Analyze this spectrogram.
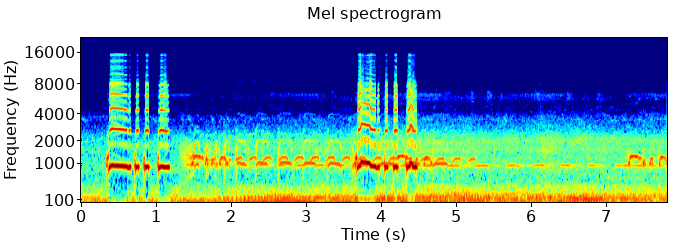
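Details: Lure song of a silver zebra dove, meant to stimulate other doves to sing: two loud, harsh clusters of stuttered coo notes about three seconds apart, with a steady run of gentle bubbling coos from other doves behind.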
